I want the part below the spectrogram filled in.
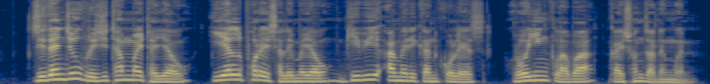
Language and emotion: Bodo, neutral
